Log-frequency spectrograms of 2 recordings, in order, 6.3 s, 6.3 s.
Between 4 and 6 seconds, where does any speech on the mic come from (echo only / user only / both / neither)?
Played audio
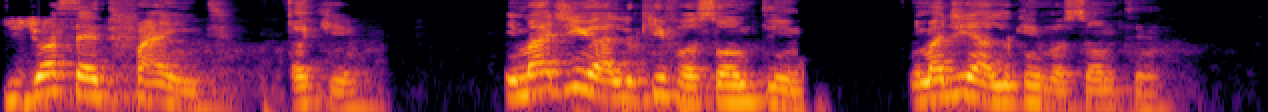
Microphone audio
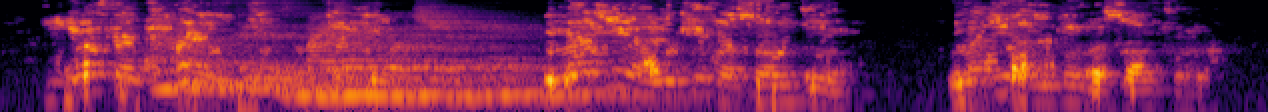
echo only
